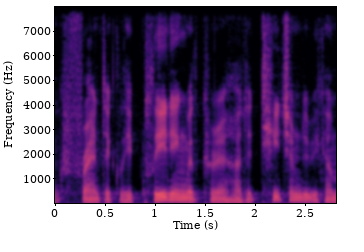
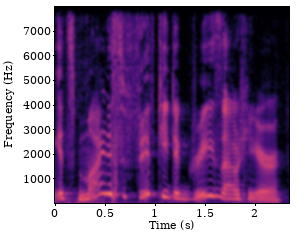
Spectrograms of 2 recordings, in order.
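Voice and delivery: higher, louder cartoon scream; mock scream; 10 semitones higher, 4 dB louder than usual. Chopper complaining about the cold, higher mock scream.

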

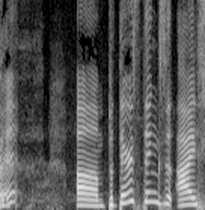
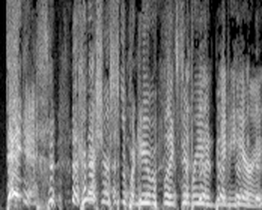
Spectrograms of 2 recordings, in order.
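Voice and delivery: higher and louder, hammed-up cartoon villain; mock villain curse; 4 semitones higher, 6 dB louder than usual. Aunt foiled by the nephew's hearing, hammy villain rant. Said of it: "And I was like".

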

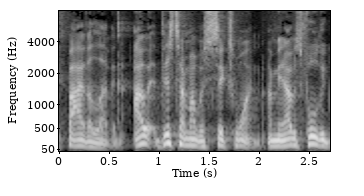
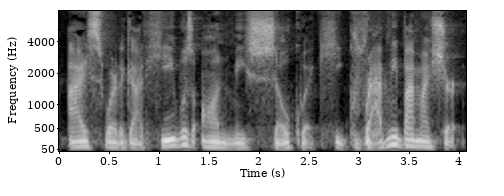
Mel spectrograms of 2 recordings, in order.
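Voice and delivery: ordinary talk, nothing marked

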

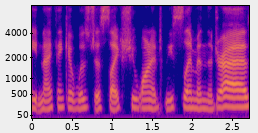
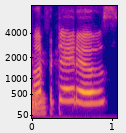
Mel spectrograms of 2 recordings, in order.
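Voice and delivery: street vendor call; 7 semitones higher, 7 dB louder than usual. Pretend.

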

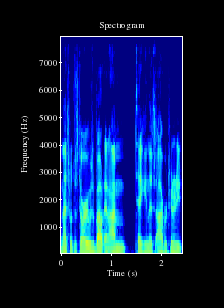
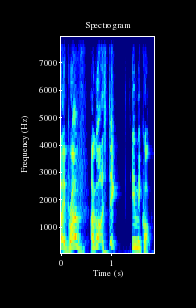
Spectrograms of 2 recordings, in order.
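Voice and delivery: loud, higher mock cockney bloke; jokey cockney accent, pitched up; 8 semitones higher, 6 dB louder than usual. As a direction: ham up a cockney lad, louder and higher. Mock British lad boast.

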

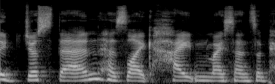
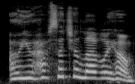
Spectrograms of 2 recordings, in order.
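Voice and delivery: gushing guest; 7 semitones higher, faster than usual. Retold or imitated. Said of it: "and they're like".

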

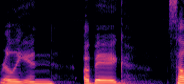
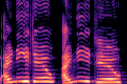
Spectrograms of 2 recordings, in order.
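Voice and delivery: high, urgent call for help; urgent plea; 10 semitones higher, 3 dB louder than usual. Retold or imitated. Wife calling her husband out to help, high urgent plea. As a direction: plead high through the front door.

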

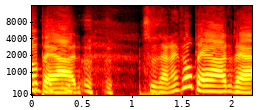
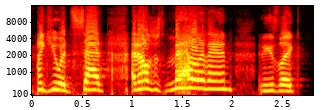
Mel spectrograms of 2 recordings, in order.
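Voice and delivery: normal talking voice

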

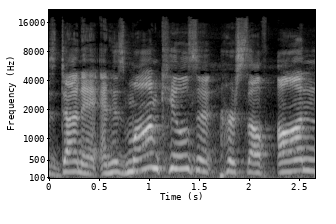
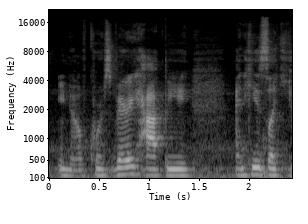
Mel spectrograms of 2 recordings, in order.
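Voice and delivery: ordinary talk, nothing marked

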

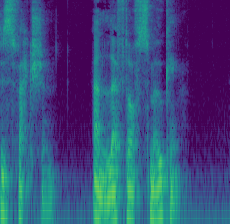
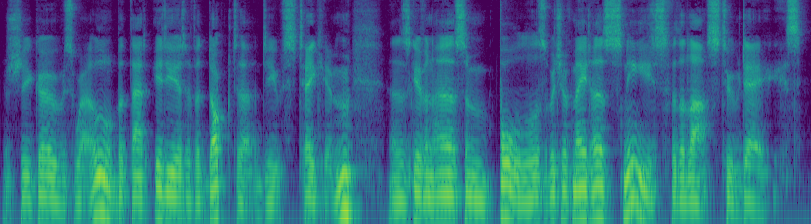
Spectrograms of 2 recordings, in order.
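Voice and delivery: lower, slow grumbling general; gruff general; 3 semitones lower than usual. A narrator's reading. The general grumbling to Chertakutski about the doctor, lower and slow.

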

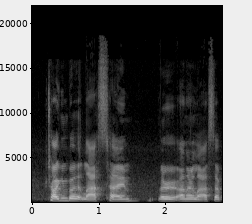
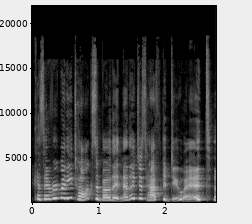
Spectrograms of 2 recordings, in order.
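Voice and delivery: loud sheepish excuse; 8 semitones higher, 7 dB louder, faster than usual. Retold or imitated. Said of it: "And I was like".

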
